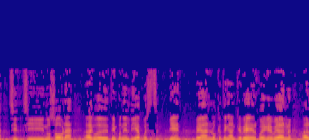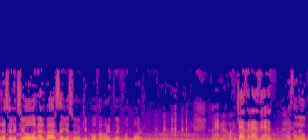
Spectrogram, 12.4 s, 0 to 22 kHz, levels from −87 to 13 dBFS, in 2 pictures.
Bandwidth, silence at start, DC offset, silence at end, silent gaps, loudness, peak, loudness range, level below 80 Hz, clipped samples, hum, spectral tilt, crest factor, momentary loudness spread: 11.5 kHz; 0 s; under 0.1%; 0 s; none; -21 LUFS; -2 dBFS; 7 LU; -28 dBFS; under 0.1%; none; -5.5 dB/octave; 18 dB; 13 LU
